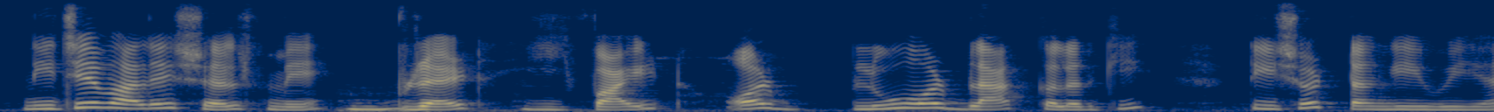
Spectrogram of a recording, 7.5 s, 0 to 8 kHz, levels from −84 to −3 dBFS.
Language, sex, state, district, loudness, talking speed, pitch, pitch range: Hindi, female, Andhra Pradesh, Anantapur, -32 LUFS, 135 wpm, 230 Hz, 215-290 Hz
